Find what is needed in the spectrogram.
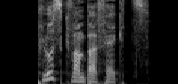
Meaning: genitive singular of Plusquamperfekt
- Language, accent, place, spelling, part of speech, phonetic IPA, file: German, Germany, Berlin, Plusquamperfekts, noun, [ˈplʊskvampɛʁˌfɛkt͡s], De-Plusquamperfekts.ogg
